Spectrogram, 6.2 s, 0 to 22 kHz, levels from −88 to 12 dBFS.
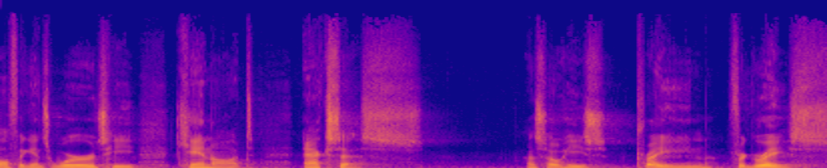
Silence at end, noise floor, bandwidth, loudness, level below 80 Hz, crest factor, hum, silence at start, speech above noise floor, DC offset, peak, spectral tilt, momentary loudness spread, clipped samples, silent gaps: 0 s; -55 dBFS; over 20 kHz; -20 LUFS; -62 dBFS; 20 dB; none; 0 s; 35 dB; under 0.1%; 0 dBFS; -4.5 dB/octave; 16 LU; under 0.1%; none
